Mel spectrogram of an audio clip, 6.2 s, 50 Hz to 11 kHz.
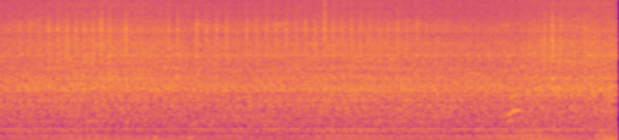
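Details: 2006 Ford Mustang GT held at raised rpm: fast, uneven top-end tick over a steady drone, unchanged after new timing chains, guides, tensioners, cam followers and high-volume standard-pressure oil pump; cause unconfirmed.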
